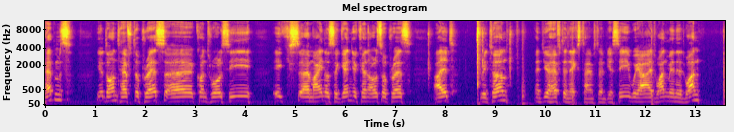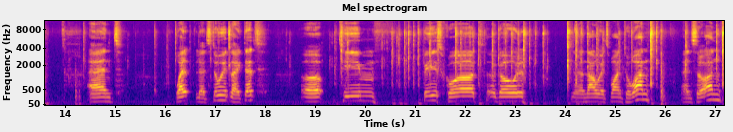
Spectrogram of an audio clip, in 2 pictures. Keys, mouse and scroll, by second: 9.0 alt+Return, 19.6-26.8 typing.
